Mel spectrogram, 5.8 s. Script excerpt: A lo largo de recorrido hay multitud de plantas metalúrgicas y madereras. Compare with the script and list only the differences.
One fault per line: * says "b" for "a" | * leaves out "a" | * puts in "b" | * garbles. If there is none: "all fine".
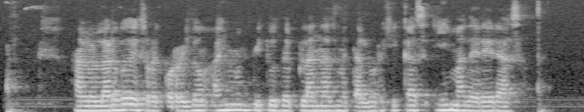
all fine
